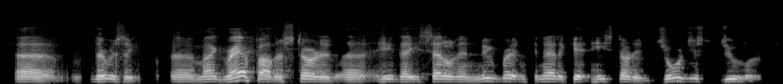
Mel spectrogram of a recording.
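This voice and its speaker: A man keeps a moderate pace, his medium-pitched voice showing ordinary pitch variation. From Southwest Florida, US. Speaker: entrepreneur, reality TV pitch contestant. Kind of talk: podcast interview.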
